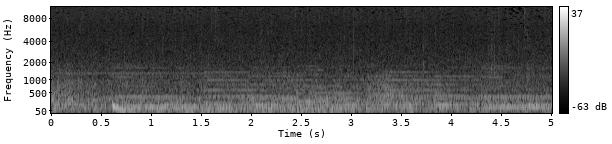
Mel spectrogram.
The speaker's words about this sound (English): Make yourselves comfortable, campers. Enjoy the sound of the trickling rain through this cold autumn night,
